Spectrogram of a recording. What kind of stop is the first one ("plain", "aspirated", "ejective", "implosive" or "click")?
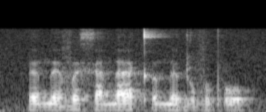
ejective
